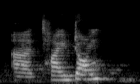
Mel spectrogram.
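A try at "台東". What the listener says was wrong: You have to say it like that. No, it's more emphasis on the D. Taidong.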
